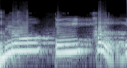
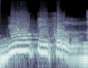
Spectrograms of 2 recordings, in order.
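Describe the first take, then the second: First: "beautiful" slow, syllable by syllable; split into syllables. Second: Said in the usual way. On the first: Shown as a demonstration. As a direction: draw out "beautiful" beat by beat. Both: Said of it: "it has three syllables".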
